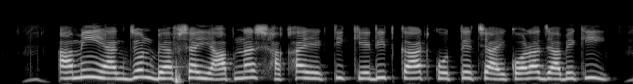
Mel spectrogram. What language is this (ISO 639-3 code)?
ben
